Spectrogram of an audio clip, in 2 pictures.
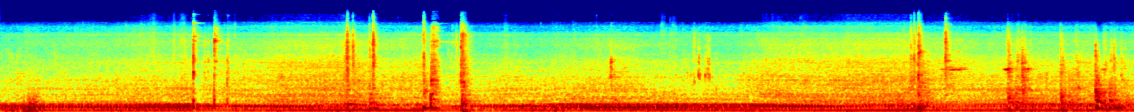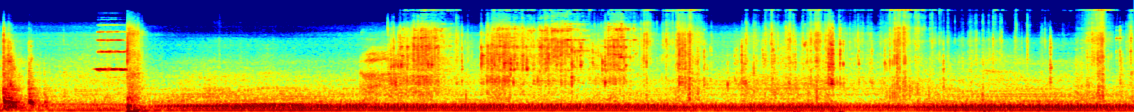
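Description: Tow truck engine idling steadily, with scattered knocks and clanks and a few short beeps around the middle. Over the last third, steel tow chains rattle and clink as they are handled on the truck's wheel-lift.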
